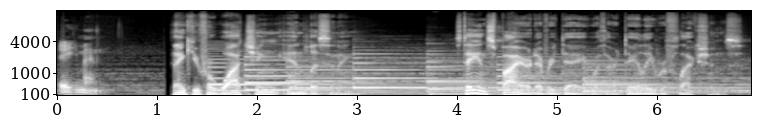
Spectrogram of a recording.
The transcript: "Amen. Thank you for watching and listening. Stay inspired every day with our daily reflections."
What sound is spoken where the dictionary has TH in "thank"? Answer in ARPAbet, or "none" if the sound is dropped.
TH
